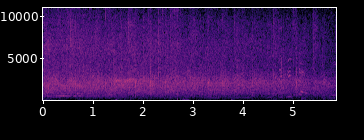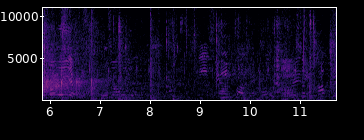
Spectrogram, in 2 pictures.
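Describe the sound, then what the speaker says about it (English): Audience applause for school orchestra students at a lower school spring concert: a sustained wash of clapping that thins out toward the end, with a voice speaking over it. "they deserve a second round of applause for all the hard work it takes to really make that happen"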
